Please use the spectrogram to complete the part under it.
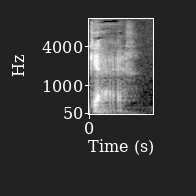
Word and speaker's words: guerre: Today, those words are pronounced Gaip and Gair.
